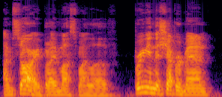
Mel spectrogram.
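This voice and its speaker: A man playing an impatient, commanding king in an amateur puppet show, barking orders with a rough voice. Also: medium pitch, big pitch swings, brisk, lightly acted. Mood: impatient, insistent. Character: commanding, impatient male king, demanding the truth.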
